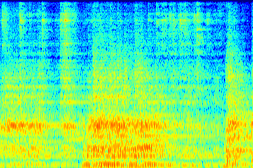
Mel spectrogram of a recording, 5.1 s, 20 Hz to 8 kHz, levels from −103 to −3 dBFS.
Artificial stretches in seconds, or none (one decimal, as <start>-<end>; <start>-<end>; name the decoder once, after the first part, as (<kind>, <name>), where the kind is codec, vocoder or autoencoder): 3.1-5.1 (vocoder, BigVGAN v2)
